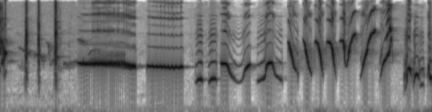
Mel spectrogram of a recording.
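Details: White-rumped shama in competitive song: sharp clicks, two long steady whistles, then a fast series of swooping, rising whistled notes and a chattery ending.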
